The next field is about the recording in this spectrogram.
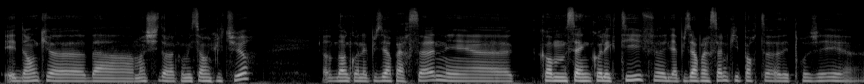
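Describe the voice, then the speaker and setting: A woman's voice: deep voice, fairly even intonation, moderate pace, a little mellow, clean tone. A woman speaking as a guest in a radio interview, hesitant with many fillers. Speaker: interview guest, collective member.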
